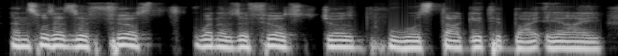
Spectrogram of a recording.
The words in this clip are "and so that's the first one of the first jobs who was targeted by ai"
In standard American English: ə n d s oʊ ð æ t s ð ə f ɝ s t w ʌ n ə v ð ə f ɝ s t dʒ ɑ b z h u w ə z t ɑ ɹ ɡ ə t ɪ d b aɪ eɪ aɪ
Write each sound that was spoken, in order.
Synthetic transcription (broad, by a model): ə n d s oʊ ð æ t ð ə f ɝ s t w ʌ n ə v ð ə f ɝ s t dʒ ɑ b h u w ə z t ɑ ɹ ɡ ə t ɪ d b aɪ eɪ aɪ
